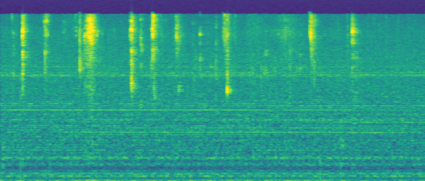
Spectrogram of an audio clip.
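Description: Close-miked eating: soft wet chewing and mouth clicks with scattered small squishes, over a steady low hum.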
